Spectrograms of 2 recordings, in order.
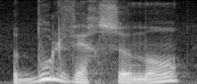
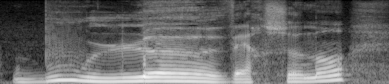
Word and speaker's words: bouleversements: pluriel bouleversements alors attention on écrit vraiment eu après le elle même si phonétiquement il n'existe pas vraiment on ne dit pas bouleversement mais on prononce bouleversement mais le 1 doit être là et bien sûr le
